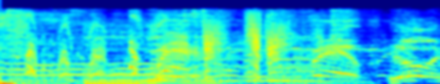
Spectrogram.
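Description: Hip-hop music: a beat with a kick drum hit at the start and a deep bass line under a vocal line that bends in pitch.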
